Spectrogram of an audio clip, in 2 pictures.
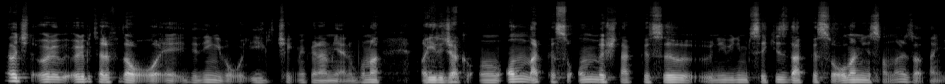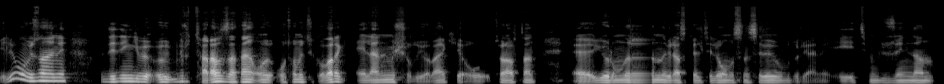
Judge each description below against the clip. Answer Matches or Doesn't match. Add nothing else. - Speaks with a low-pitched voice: Matches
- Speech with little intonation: Doesn't match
